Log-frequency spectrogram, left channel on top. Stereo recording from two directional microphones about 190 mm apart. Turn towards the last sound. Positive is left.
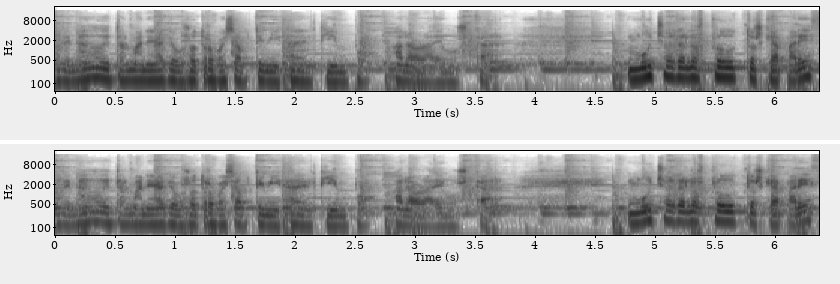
turn(degrees=40)  # may be behind; listen again after turning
